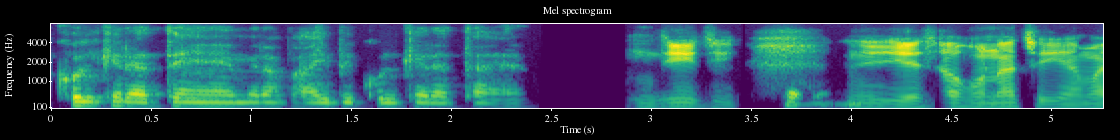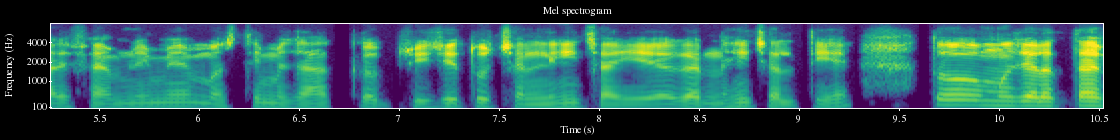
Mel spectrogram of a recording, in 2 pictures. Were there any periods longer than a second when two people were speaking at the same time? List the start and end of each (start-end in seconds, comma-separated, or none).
none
